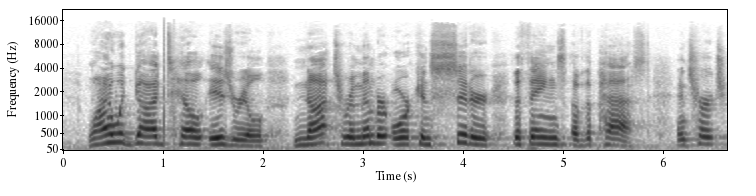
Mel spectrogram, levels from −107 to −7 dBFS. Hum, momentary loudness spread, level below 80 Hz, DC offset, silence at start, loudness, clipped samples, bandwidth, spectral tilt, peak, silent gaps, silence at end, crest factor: none; 9 LU; -66 dBFS; under 0.1%; 0.25 s; -30 LUFS; under 0.1%; 11.5 kHz; -6 dB/octave; -14 dBFS; none; 0 s; 14 dB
